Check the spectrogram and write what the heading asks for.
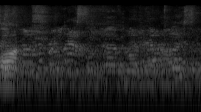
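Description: Speech only: a man speaks one word of a prayer, then quieter talk follows in a large room.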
